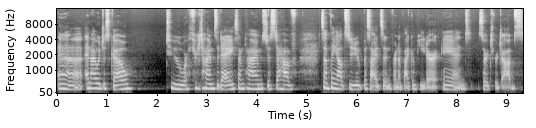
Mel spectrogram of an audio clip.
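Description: A woman with a somewhat breathy, medium-pitched voice speaks at a moderate pace. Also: ordinary pitch variation. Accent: American. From US South, Atlanta, Georgia. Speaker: yoga teacher. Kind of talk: interview.

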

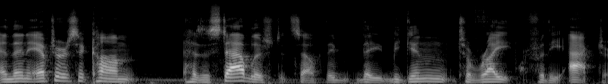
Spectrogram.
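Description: With a slight Long Island accent, a man speaks at a fairly slow pace and medium pitch, using lively intonation. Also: very clean recording, silent background. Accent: slight Long Island New York. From Long Island, New York. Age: 50s. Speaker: actor and former clown. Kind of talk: casual chat.

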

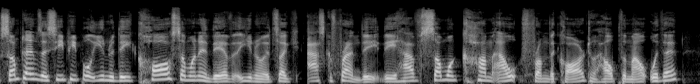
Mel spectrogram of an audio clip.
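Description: The speaker talks at a very fast pace in an animated tone, recorded very cleanly against a silent background. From Iran. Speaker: solo podcaster ranting about daily annoyances. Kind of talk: casual rant monologue.

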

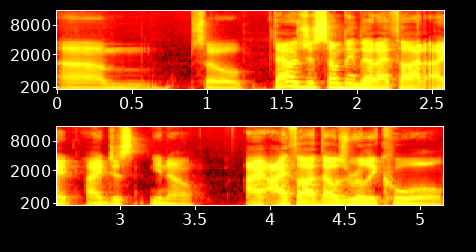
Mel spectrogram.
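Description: Speaking at a moderate pace, a man with a medium pitch makes very wide pitch swings. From Canadian Prairies. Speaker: podcast co-host and songwriter. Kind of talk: casual chat. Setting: studio.

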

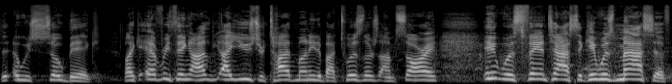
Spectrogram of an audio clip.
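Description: In a raised, projected voice, a man with a high pitch and a bright, sharp tone speaks at a fairly quick pace with ordinary pitch variation. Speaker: pastor. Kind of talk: sermon. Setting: church; stage with audience. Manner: loud.

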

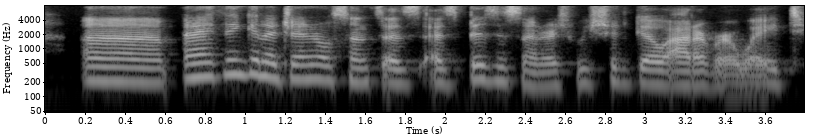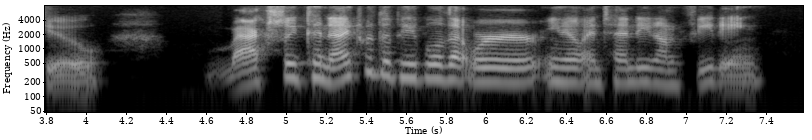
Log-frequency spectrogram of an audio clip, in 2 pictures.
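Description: Speaking very fast with an American accent, a woman uses ordinary pitch variation on a very clean recording with a silent background. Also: medium pitch for a woman. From US South, North Georgia. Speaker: baker and bakery owner. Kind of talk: casual interview.

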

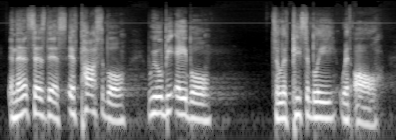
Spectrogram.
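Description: A man with an unremarkable speaking voice talks at a moderate pace. His pitch is fairly high, with ordinary pitch variation. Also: very even loudness. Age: 30s. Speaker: pastor. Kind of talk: sermon.

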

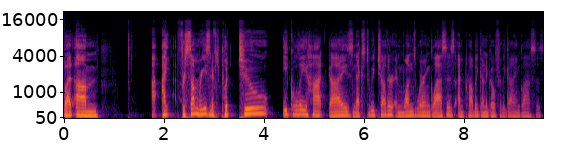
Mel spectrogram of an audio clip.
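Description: With a plain, everyday voice, the speaker uses lively intonation at a moderate pace in a very clean recording with a silent background. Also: man, medium pitch for a man. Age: 60s. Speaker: activist and writer. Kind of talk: casual chat.

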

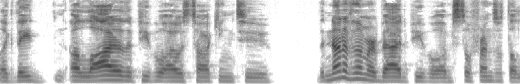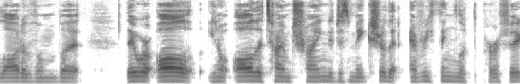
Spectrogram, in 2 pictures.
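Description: On a very clean recording with a silent background and a dry, close sound with no echo, a man with a normal speaking voice talks fairly quickly at a fairly high pitch with fairly even intonation. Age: 20s. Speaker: game streamer and community manager. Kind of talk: casual chat. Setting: live stream.

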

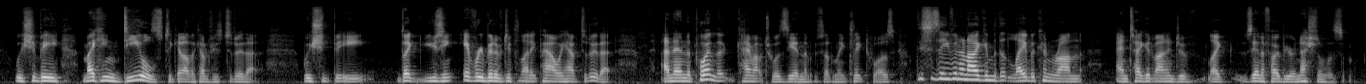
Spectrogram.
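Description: A man with an Australian accent, fairly high-pitched, at a very fast pace with ordinary pitch variation, on a very clean recording with a silent background. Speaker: podcast host. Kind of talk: political commentary podcast. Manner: fast talker, ranting.

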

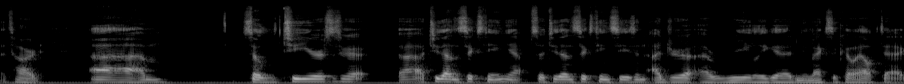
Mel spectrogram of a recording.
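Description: A man with an unremarkable speaking voice keeps a moderate pace and ordinary pitch variation. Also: fairly low pitch for a man. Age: 30s. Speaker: hunting outfitter and guide. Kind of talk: casual interview.

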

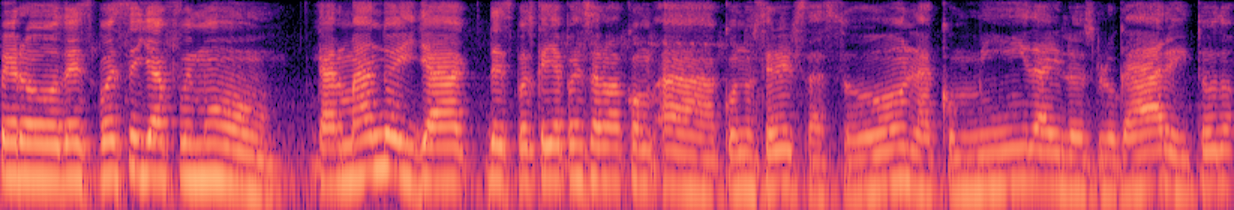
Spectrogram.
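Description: In an unremarkable speaking voice, a woman talks at medium pitch with fairly even intonation. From Santo Domingo, Dominican Republic. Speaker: missionary. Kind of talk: testimony.

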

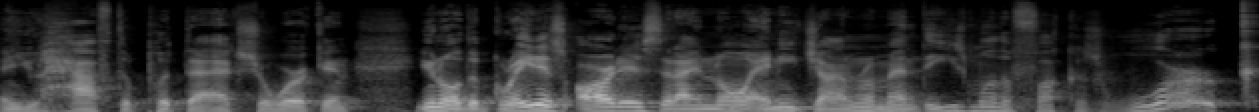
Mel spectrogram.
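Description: A man with a New York accent and medium pitch speaks at a moderate pace with lively intonation on a very clean recording with a silent background. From Brooklyn, New York. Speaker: music artist and entrepreneur. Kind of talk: casual interview chat. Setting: studio.

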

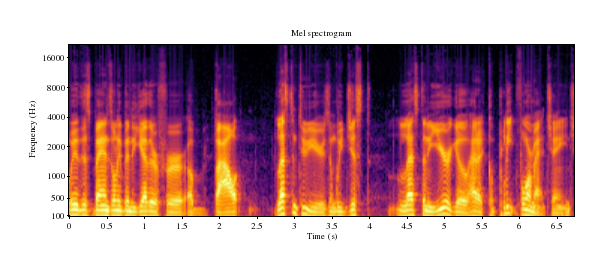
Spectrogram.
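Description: Here a man speaks in a plain, everyday voice with an American accent. His pitch is fairly low with ordinary variation, and his pace is fairly quick. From US South, Mississippi Gulf Coast. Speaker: musician. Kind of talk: casual interview.

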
